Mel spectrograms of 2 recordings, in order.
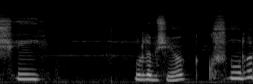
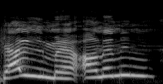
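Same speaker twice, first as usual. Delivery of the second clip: drawn-out yell; 5 semitones higher, 5 dB louder, much slower than usual. Real, not acted. Yelling at Granny.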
